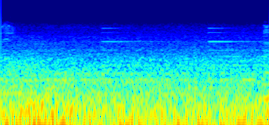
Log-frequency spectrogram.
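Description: Steady low road and engine rumble inside a car cruising on a motorway, with a few faint steady tones above it.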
